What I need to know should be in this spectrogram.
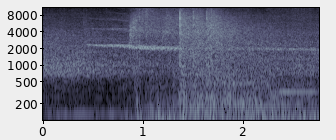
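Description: Pyrotechnics burst with a loud whooshing blast.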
